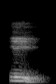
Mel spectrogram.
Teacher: জীবের অবস্থানটা উপরের দিকে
